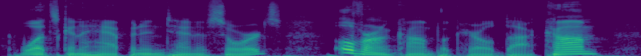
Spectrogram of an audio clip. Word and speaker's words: X of Swords: dawn of X crossover X of sorts no pronounced ten of swords starting amaze Free Comic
